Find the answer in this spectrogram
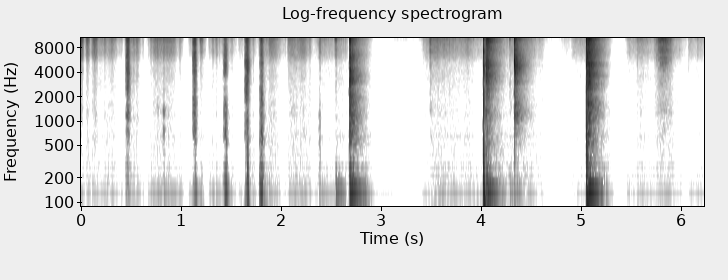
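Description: Plastic carpet-gripper parts being pressed down into a hole in a rubber floor mat: a run of sharp clicks and knocks, the loudest few coming between about three and five seconds in.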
